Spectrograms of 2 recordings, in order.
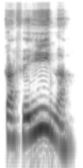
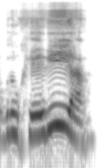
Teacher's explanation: ¿Se dan cuenta que esa I y esa U tiene presencia sonora? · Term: hiato acentual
